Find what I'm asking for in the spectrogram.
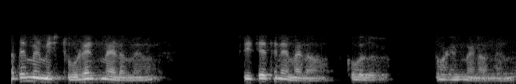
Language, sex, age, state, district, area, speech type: Telugu, male, 30-45, Andhra Pradesh, Konaseema, urban, conversation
